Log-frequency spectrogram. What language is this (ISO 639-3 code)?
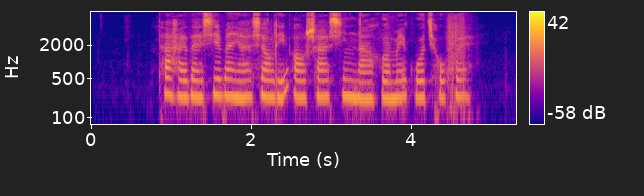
zho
